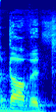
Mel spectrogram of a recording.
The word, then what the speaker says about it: داود: نظر آتا ہے کہ مقدس داؤد کا جو نام ہے عبرانی میں، اس کا تلفظ ہے داود، اور یہ تلفظ اعراب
